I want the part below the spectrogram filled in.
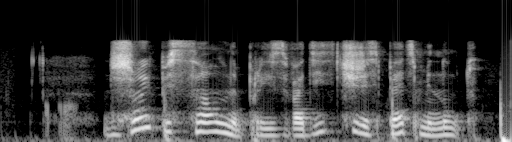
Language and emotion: Russian, angry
